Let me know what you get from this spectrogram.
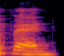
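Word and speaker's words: when: हमेशा क्या पढ़ेंगे, वैन, क्योंकि यहाँ पर जो डब्लू होता है, डब्लू एच होता है, और डब्लू एच के बाद अगर ई आता है तो एच साइलेंट होता है, इसलिए इसको वैन पढ़ा जाता है।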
